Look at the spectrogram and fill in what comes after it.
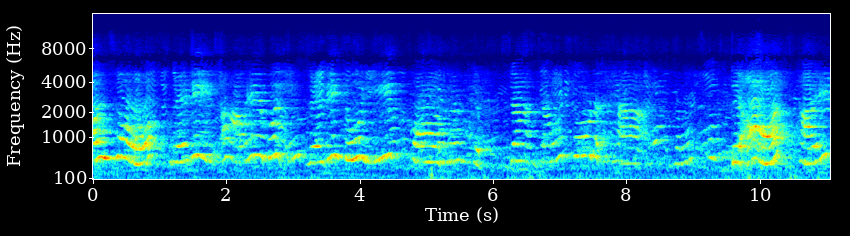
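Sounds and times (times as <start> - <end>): girl speaking into a microphone: 0.0 - 11.0.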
